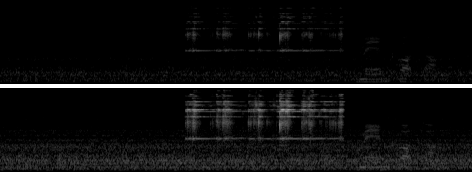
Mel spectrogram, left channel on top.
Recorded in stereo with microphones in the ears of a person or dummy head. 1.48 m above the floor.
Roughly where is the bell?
Right.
